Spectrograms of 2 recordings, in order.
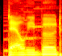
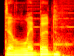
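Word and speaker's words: Delibird: People now just now realizing that deli bird can be pronounced delivered as in like delivered.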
